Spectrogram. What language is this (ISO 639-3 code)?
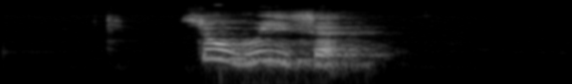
kab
